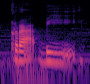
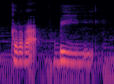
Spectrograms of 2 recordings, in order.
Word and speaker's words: Krabi: Another city that most people can pronounce correctly is Krabi, Krabi, Krabi.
